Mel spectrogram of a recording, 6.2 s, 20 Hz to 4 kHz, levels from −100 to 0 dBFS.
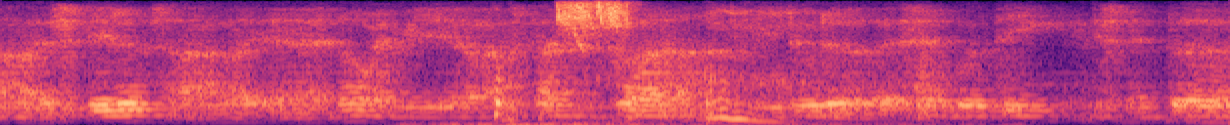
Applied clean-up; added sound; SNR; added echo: none; Sneeze; -1 dB; reverberation time 0.6 s.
